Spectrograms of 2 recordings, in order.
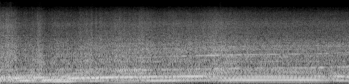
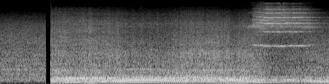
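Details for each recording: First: Turbo Sonata on an eBay turbo, on the dyno after new plugs with a smaller gap: engine pulls hard through a long, even rising sweep with no stumbles or misses. Runs smooth and clean but runs out of fuel at 4,000; injectors suspected too small. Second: 359whp turbo Hyundai Sonata with eBay turbo and a new fuel pump, test start: loud catch, then a rough droning roar with a brief high squeal near the end; new, unexplained start-up noise.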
